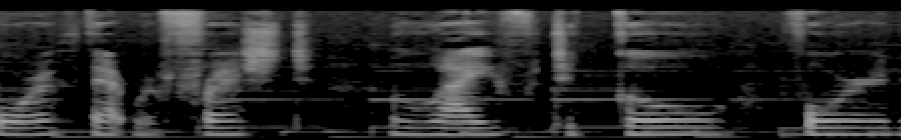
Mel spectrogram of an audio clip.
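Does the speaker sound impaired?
No.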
